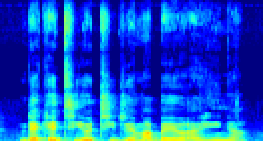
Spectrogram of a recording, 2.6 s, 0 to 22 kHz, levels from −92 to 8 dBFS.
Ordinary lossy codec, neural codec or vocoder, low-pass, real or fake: none; none; none; real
